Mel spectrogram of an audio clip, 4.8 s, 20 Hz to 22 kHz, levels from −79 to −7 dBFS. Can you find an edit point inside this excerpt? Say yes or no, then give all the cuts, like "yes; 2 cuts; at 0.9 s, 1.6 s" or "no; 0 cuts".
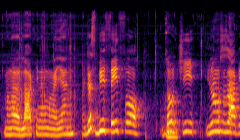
yes; 1 cut; at 1.6 s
